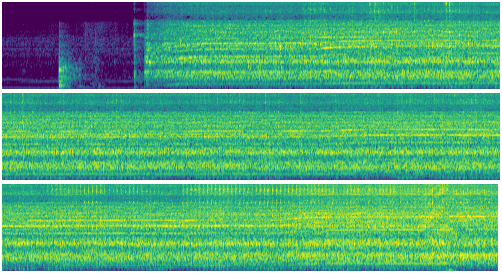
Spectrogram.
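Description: Moulinex electric hand mixer beating egg whites and sugar for meringue in a glass bowl. A brief knock about a second in, then the motor starts a few seconds in and runs steadily, its pitch stepping up near the end.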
